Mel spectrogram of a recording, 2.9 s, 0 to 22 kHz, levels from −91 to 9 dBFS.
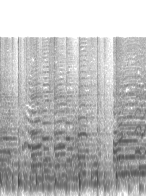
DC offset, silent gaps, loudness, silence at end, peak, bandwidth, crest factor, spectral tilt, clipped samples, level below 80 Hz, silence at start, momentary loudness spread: under 0.1%; none; -27 LUFS; 0 s; -10 dBFS; 11.5 kHz; 16 dB; -4.5 dB/octave; under 0.1%; -66 dBFS; 0 s; 5 LU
